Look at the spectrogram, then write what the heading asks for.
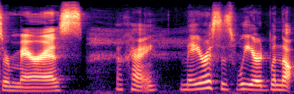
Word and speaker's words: Maris: While Clary is giving Simon the rundown, Luke chimes in and corrects the pronunciation of Maris's name. He breaks it down as Mayris. Is that? Mayris. Mayris? Is that what it is? I mean, that's how I've always heard it say is Mayris or Maris.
